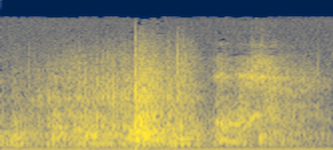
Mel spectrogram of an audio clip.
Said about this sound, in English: It's too late to find someplace else or I'd leave here right now. I'll close the window.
